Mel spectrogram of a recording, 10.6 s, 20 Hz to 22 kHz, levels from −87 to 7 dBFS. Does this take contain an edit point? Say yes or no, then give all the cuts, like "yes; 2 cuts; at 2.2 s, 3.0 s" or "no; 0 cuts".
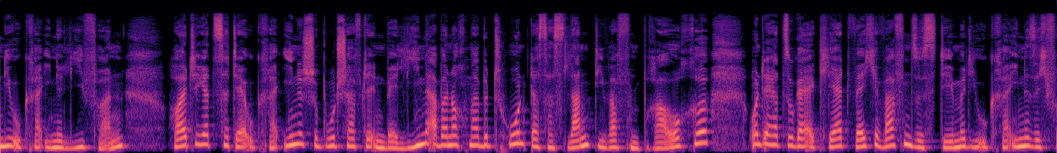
no; 0 cuts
